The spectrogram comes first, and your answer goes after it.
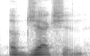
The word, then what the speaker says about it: OBJECKSHUN: creation, you can reach me at objection. It's spelled phonetically OBJECKSHUN.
